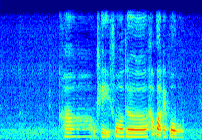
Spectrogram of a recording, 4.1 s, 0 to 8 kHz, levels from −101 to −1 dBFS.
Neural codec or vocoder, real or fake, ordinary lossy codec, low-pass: codec, 16 kHz, 0.8 kbps, ZipCodec; fake; none; 7.2 kHz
